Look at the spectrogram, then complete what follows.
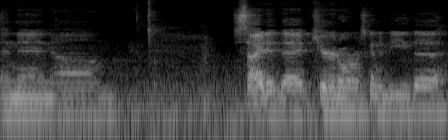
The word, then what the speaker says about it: Curador: so where where did corridor come from yeah so uh the i guess the actual pronunciation would be curador uh it's a translation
